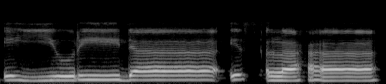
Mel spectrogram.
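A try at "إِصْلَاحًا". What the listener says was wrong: Hmm, lamnya panjang. In yurida islaha islahan yuwaffiqillahu bainahuma. Islaha. Nah, jadi lamnya panjang ya karena ada alif kecilnya.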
